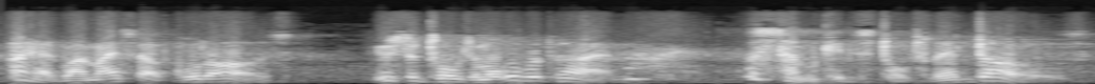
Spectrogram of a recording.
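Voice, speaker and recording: An actor playing a relaxed, easygoing husband who chuckles and talks his wife out of her worries. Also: mid-range voice, normal speed, muffled recording, slight background noise. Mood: reassuring. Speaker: husband and father.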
